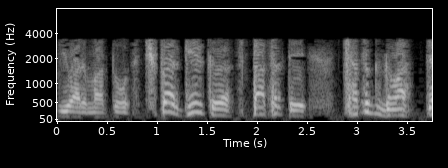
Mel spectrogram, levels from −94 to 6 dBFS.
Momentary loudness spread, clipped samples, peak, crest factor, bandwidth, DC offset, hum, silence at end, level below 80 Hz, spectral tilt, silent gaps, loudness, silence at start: 7 LU; under 0.1%; -8 dBFS; 18 dB; 3.7 kHz; under 0.1%; none; 0 s; -76 dBFS; -9.5 dB/octave; none; -25 LUFS; 0 s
